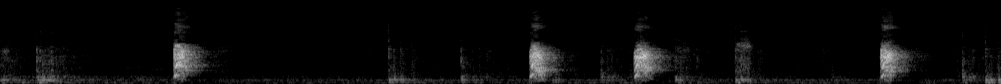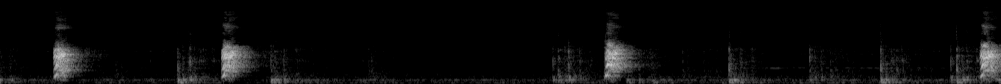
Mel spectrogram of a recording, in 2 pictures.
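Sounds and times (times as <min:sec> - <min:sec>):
small dog barking: 0:01.7 - 0:02.2, 0:05.3 - 0:05.7, 0:06.3 - 0:06.8, 0:08.8 - 0:09.2, 0:10.5 - 0:11.0, 0:12.2 - 0:12.7, 0:16.0 - 0:16.5, 0:19.7 - 0:20.0.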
